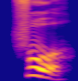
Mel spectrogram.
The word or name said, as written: fu4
